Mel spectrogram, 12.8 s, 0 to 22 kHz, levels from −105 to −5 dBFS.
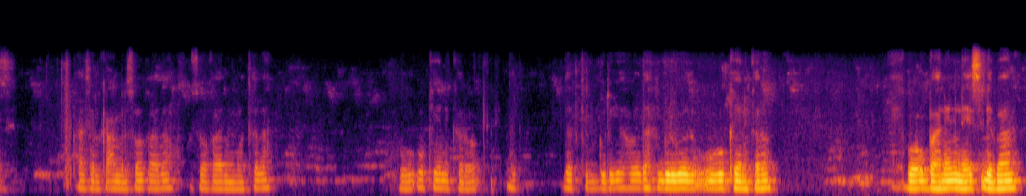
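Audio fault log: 8.04 s and 9.06 s: microphone volume stepped up. The input level jumps by about 9 dB, then by about another 4 dB a second later. The speech and the background noise rise together in one step, which shows the device gain was raised at the input rather than the talker getting louder.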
